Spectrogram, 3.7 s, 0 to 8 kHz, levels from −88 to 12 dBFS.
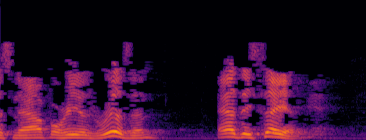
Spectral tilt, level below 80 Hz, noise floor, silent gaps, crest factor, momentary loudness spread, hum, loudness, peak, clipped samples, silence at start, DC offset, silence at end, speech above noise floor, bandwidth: -10 dB/octave; -72 dBFS; -60 dBFS; none; 16 dB; 12 LU; none; -22 LUFS; -6 dBFS; under 0.1%; 0 s; under 0.1%; 0.45 s; 38 dB; 5.8 kHz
